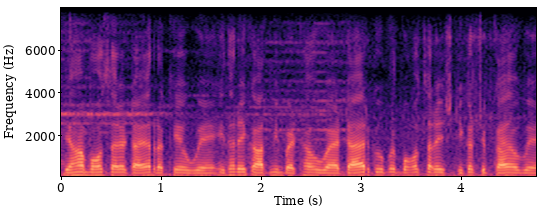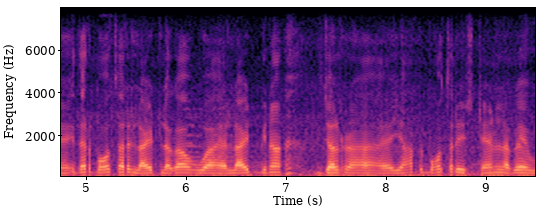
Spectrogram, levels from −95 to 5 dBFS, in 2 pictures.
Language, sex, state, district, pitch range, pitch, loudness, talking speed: Hindi, male, Jharkhand, Garhwa, 125-140 Hz, 130 Hz, -19 LUFS, 260 wpm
